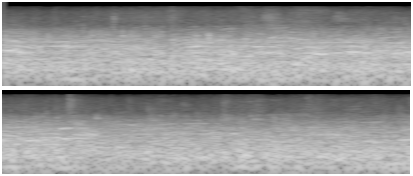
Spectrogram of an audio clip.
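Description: A large crowd cheers and chants loudly throughout.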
